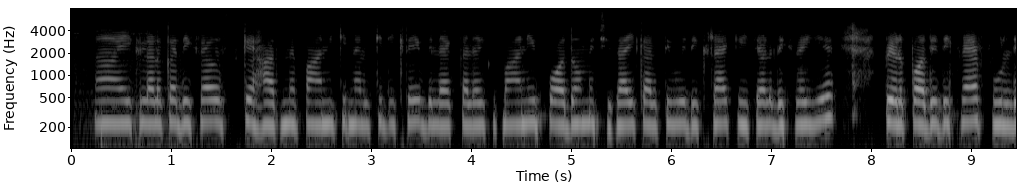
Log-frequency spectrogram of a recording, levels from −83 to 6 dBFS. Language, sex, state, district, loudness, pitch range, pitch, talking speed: Hindi, female, Uttar Pradesh, Jalaun, -41 LUFS, 215-225 Hz, 220 Hz, 260 wpm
